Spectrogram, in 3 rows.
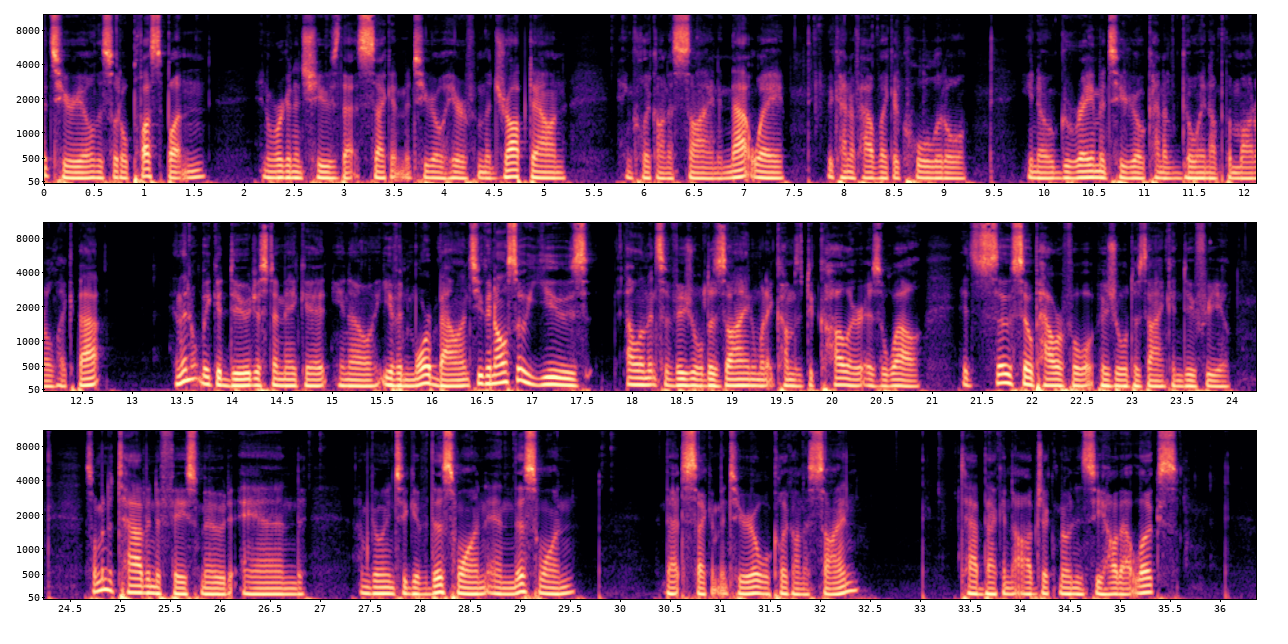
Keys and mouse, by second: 1.3 click, 2.6-4.9 drag, 5.7 click, 6.5 Tab, 7.1 click, 7.8 alt+a, 8.1 drag, 8.5 shift+drag, 8.9-10.4 drag, 10.8 shift+click, 13.0 click, 13.6 click, 14.3 shift+click, 15.3 middle click, 23.1-23.8 middle drag, 24.9 Tab, 25.6 Tab, 26.8 click, 28.8 shift+click, 29.8 click, 31.8 click, 33.1 Tab, 34.3-34.7 middle drag, 34.7-35.4 drag, 35.4 alt+a, 35.7 click.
